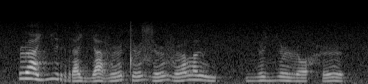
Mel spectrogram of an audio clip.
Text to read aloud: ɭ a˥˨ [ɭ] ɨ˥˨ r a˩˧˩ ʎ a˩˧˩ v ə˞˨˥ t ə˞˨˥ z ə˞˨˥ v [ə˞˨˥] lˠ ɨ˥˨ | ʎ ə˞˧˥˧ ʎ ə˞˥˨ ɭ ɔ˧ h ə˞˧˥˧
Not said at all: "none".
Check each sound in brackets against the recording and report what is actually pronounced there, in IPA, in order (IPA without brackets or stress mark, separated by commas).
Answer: ʎ, ə˞˨˥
